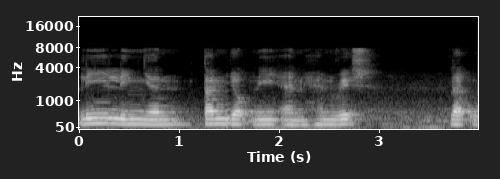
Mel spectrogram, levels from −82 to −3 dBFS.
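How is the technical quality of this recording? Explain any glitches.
One real glitch in this speech recording: a brief dropout around 1.49 to 1.54 s, on top of the light coding of a likely low-delay AAC stream.

That's AAC frame loss with concealment. About 30 ms went missing, which fits a few lost short frames, and the decoder papered over it from the last good spectrum, so you hear a quick smeared, noisy patch.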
